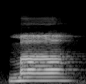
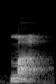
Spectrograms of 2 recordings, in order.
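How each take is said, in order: First: The pitch stays high and level. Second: The pitch drops sharply from high to low. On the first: It means mother. "so a very high pitch" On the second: It means curse. "if you say it in a falling tone"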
